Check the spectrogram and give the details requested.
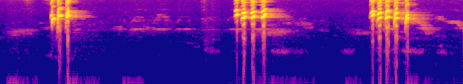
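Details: Orange German canary singing a single repeated phrase: three short, bright, buzzy trilled bursts, each about a third of a second, spaced roughly every one and a half seconds, with silence between.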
